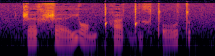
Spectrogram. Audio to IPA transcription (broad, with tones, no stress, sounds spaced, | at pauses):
ʈ͡ʂ ɛː˨˥ x ʂ ɛː˨˩˦ j ɔ˨˩˦ ŋ ǃʰ a˨˩˦ ɡ͡ǃ ə˨˥ x tʼ oː˨˥ t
